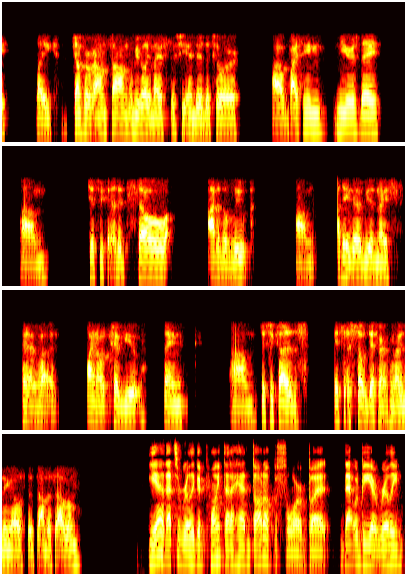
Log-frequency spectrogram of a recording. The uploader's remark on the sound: A number of our devoted and ruthless listeners took a short break from their jam sessions to hang out with us on our live call-in on Sunday!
